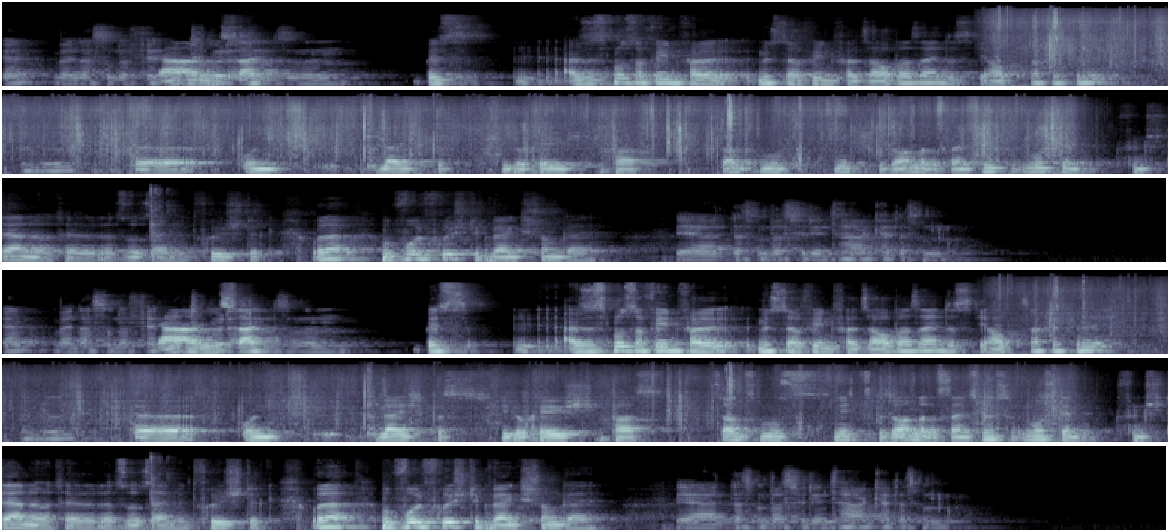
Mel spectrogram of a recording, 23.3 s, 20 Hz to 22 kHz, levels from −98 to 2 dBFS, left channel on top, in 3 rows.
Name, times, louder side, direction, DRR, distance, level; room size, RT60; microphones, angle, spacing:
voice 1, 0.0-1.0 1.3-2.3 7.9-8.2 20.0-21.9, equal, 20° right, 2.3 m, -44 dB
voice 2, 1.0-1.7 2.8-7.4 8.6-19.5, right 4 dB, 85° right, 0.6 m, -31 dB
sound 1, 6.5-15.0, left 8 dB, 70° left, 0.6 m, -39 dB
sound 2, 7.2-8.5 10.2-11.2 12.6-13.8 16.5-17.7, right 1 dB, 5° left, 1.6 m, -49 dB
24.5 x 9.9 x 5.0 m
head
